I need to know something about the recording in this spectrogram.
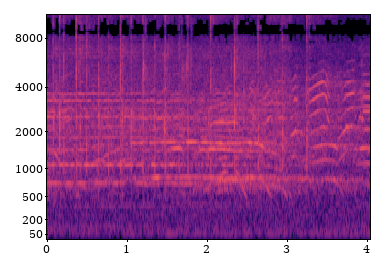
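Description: Sideline players and spectators shouting and cheering during play, with long held yells through most of the stretch and several short rising-and-falling calls near the end.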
